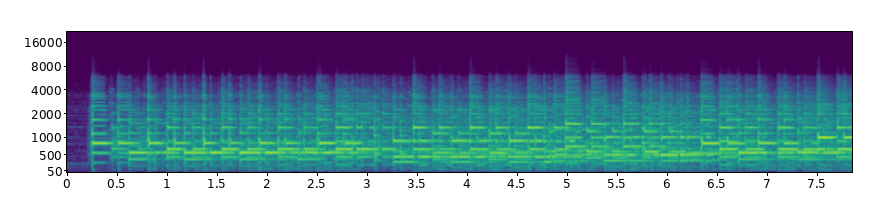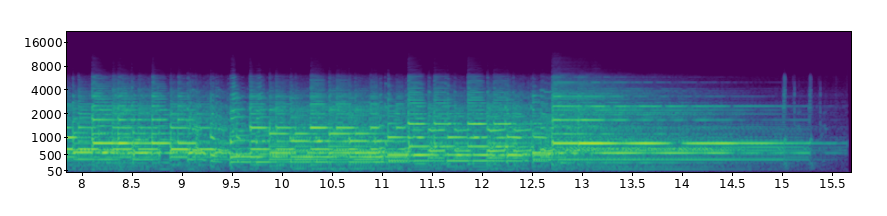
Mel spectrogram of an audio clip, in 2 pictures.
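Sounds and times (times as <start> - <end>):
fifths with effects: 0.0 - 15.6.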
